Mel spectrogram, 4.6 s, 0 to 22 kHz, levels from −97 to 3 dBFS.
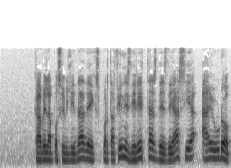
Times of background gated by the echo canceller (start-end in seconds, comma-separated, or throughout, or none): none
